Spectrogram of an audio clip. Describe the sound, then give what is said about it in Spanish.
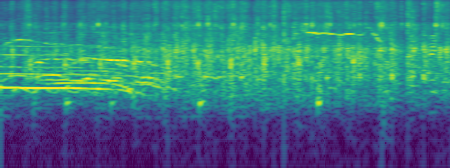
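At a gathering, a crowd applauds the women comrades with loud, dense clapping that carries on steadily, while a few voices ring out above it early on. “Un aplauso para las compañeras.”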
